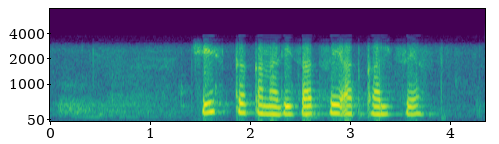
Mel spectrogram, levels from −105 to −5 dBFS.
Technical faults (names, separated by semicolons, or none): Dialogic VOX ADPCM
